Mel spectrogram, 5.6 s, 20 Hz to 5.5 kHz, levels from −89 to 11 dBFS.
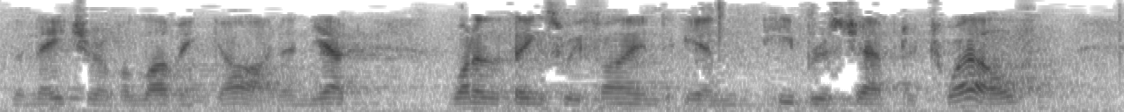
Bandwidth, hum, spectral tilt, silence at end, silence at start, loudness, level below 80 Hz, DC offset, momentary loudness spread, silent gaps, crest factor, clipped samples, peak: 5.4 kHz; none; -3 dB/octave; 0 s; 0 s; -21 LUFS; -54 dBFS; under 0.1%; 10 LU; none; 22 dB; under 0.1%; -2 dBFS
